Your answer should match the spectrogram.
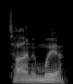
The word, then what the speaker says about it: Tyne and Wear: How do you pronounce Tyne and Wear? Tyne and Wear.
